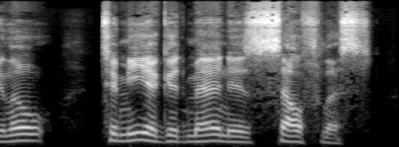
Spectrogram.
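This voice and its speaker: A man with an ordinary speaking voice talks at a moderate pace with fairly even intonation. The recording is very clean and dry, close, with a silent background and no echo. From Canada. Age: 40s. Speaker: men's coach. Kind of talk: podcast interview.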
